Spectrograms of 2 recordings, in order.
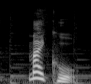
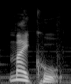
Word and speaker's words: mài-kù: So how do you say a microphone in Tâi-gí? mài-kù. mài-kù.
